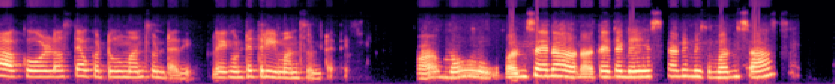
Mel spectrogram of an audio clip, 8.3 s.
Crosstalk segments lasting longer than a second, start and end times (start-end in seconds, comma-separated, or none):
none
